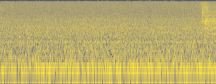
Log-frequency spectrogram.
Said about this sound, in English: Just a mail truck.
